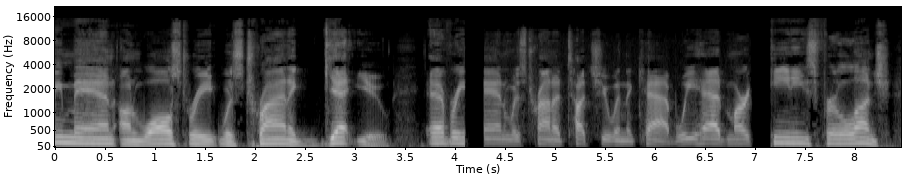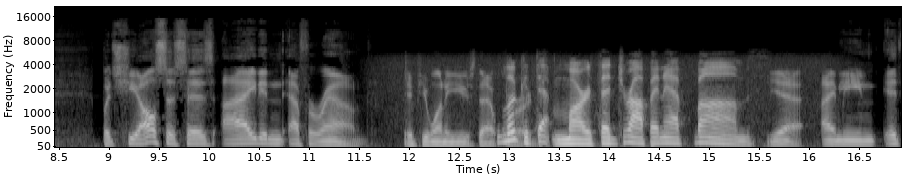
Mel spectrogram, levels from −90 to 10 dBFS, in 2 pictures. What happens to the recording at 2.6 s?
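Nothing goes wrong at 2.6 s: the speech continues intact through that moment, with no dropout, click or distortion to be heard.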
